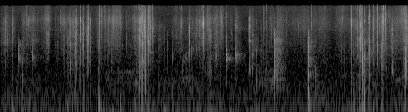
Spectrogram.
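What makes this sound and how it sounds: A medium purple printed plastic/foil stand-up snack pouch, held in both hands close to the microphone, is crinkled and squeezed by fingers with long nails. The result is dense, dry crackling with sharp, bright snaps and tearing-like rustles, each dying away almost instantly.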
